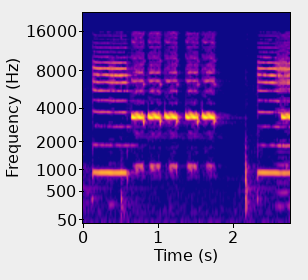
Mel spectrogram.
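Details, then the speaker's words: Ventilator pressure alarm on a Babypac neonatal and infant ventilator set to FiO2 50%, rate 35, PEEP about 5–6 and peak pressure 30: steady high tone, then five rapid beeps, then the tone again. "this is the pressure alarm it is very picky so just be generous with it"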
